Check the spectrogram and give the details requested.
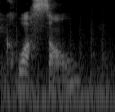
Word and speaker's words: croissant: how you don't, like, when you say croissant, you know, like croissant, you're supposed to say croissant. Like, you don't pronounce the T and stuff like that.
